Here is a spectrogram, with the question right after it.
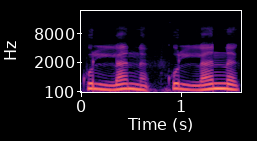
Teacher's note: کلن کے لاسٹ میں جو نون کی آواز آ رہی ہے وہ میم میں چینج ہو جائے گی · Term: اقلاب کا قاعدہ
